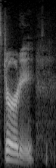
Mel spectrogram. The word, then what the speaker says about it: Durde: It's pronounced Durde, y'all. Let me remind you, we are at Seahawks headquarters, which means we have been told by Seahawks staff that it is dirty.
